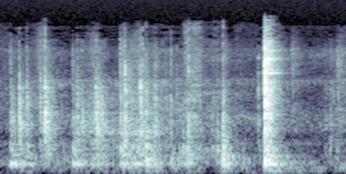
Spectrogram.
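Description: A plastic screw plug being unscrewed from a plastic jerry can's outlet with the back end of an adjustable wrench: small clicks and scrapes of plastic and metal handling, with one sharp knock near the end.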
